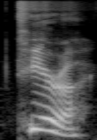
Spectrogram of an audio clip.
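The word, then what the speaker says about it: Teara: I know how it's said, but I see it, and I just want to say Tyra, but I know it's Tara.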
